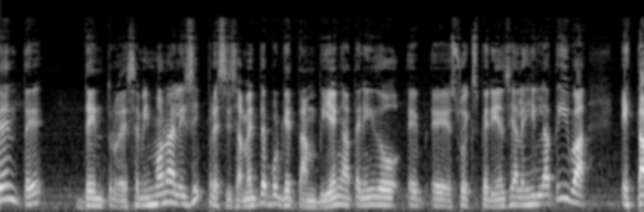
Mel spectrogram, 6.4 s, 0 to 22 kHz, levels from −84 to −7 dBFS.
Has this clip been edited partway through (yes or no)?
no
